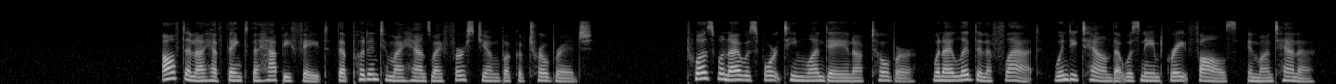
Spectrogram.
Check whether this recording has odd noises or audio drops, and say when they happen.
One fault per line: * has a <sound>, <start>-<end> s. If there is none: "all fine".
all fine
